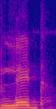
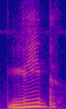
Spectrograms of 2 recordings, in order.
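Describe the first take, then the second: First: The vowel is a short 'e' sound. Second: The vowel is a long 'ee' sound. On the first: "लीड और लेड दोनों हो गया" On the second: "लीड और लेड दोनों हो गया"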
